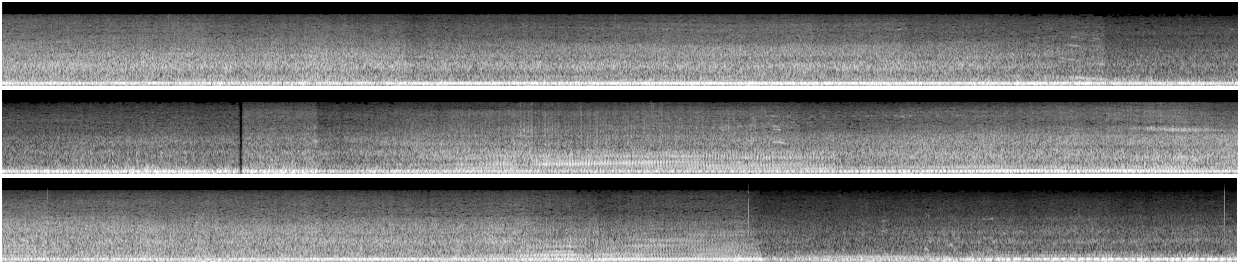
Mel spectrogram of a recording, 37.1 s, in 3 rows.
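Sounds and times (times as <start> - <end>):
car engine cruising: 0.0 - 37.0
road noise: 0.0 - 37.0
wind noise: 1.6 - 19.4.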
